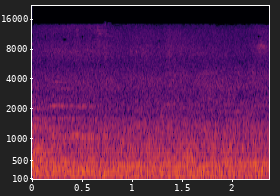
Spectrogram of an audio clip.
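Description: Steady low rumbling background noise with no speech, even and unchanging.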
